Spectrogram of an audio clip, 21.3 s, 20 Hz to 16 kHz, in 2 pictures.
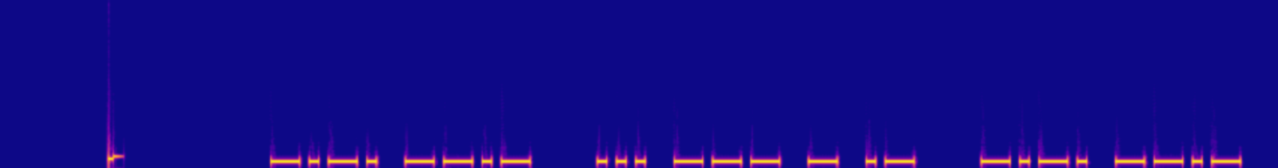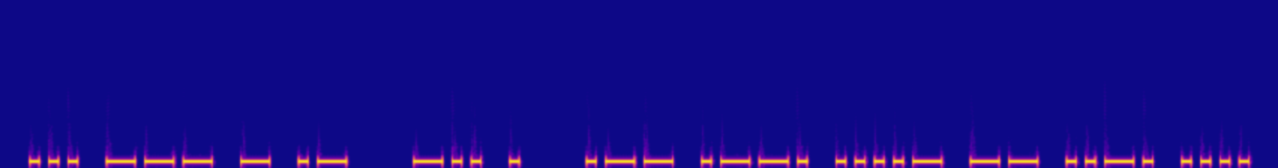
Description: Morse code, heard as a keyed tone, about 16 wpm, 700 Hz. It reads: CQ SOTA CQ SOTA DE WP4MFH
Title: SOTA QSO Practice 15wpm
